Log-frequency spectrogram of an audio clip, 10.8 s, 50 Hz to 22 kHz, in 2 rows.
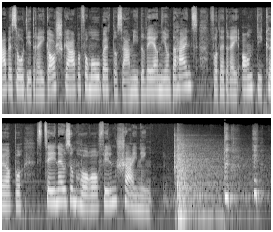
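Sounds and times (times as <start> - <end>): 
speech: 0.0 - 8.4
sharper smaller knocks or bangs: 8.6 - 10.7
heavy door slamming shut in an empty hotel: 8.8 - 10.7.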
